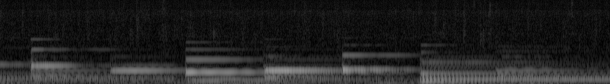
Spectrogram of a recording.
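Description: Slow, soft background piano music: a new chord or note struck about every second, each one ringing on until the next.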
